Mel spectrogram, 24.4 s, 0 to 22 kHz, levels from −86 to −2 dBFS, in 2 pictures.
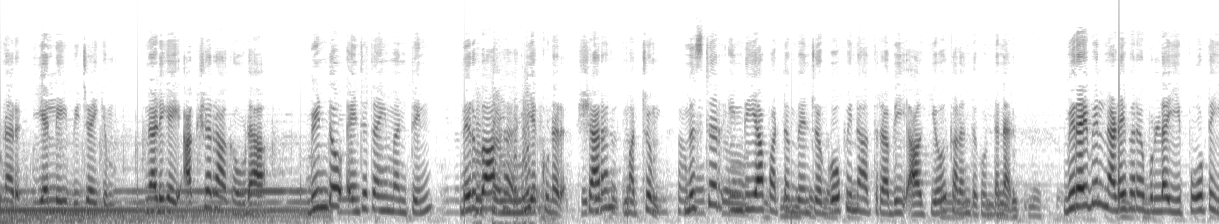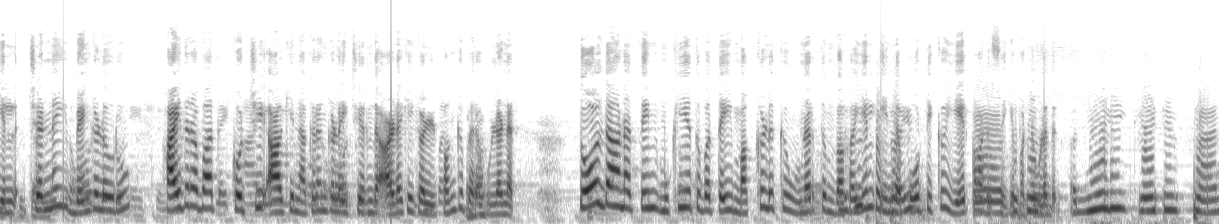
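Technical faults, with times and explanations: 1.37–24.26 s, clock drift buffer slips: two clocks, likely running around 700 ppm apart, force a slip of roughly 50 samples every 1.63 s, heard as regular clicks.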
